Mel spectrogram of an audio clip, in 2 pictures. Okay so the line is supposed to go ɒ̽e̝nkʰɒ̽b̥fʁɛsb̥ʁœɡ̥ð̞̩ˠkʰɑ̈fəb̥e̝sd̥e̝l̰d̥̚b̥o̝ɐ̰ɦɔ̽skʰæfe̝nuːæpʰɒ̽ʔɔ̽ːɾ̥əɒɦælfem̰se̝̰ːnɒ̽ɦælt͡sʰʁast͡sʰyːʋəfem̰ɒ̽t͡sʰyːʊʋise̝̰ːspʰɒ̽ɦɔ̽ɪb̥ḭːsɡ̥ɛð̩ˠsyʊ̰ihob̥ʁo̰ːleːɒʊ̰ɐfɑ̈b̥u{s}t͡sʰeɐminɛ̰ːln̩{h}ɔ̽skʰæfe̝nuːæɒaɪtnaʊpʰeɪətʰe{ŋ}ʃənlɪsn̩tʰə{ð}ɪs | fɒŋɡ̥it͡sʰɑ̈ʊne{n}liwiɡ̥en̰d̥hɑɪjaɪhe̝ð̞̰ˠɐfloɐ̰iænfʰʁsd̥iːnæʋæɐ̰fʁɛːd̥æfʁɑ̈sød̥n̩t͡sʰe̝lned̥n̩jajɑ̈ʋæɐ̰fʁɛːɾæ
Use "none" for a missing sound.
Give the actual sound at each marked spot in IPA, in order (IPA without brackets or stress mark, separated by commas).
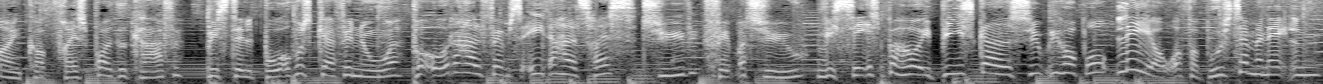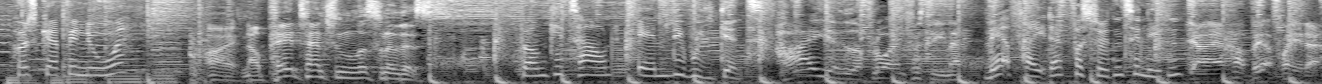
s, h, n, ð, n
